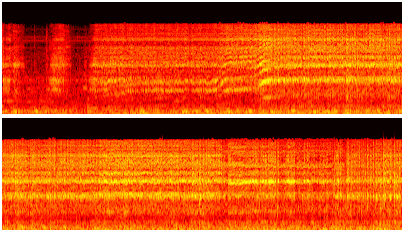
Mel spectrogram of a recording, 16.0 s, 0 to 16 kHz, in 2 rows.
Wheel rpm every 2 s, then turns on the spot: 20, 60, 120, 160, 160, 160, 160, 160.
none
